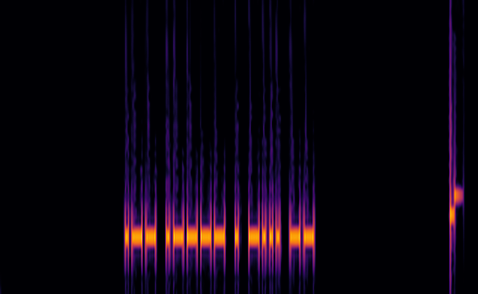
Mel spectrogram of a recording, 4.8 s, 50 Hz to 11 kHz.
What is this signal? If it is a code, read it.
Morse code, heard as a keyed tone, about 36 wpm, 700 Hz. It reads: W1EBM
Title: K1USN SST QSO Practice - 35wpm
